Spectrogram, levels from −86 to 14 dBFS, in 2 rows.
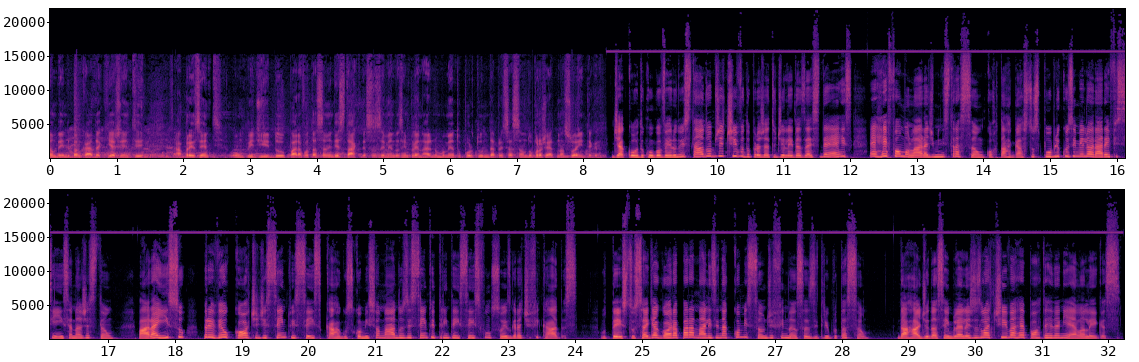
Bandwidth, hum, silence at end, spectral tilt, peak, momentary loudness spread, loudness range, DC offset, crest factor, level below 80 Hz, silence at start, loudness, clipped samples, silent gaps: over 20 kHz; none; 0.05 s; -4 dB/octave; -2 dBFS; 8 LU; 3 LU; under 0.1%; 20 dB; -50 dBFS; 0 s; -23 LUFS; under 0.1%; none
